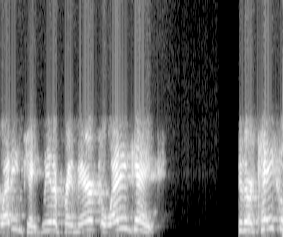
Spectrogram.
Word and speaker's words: Primerica: make the cake just stop talking about prime America and we're like it's Primerica you better say it right or we're not gonna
